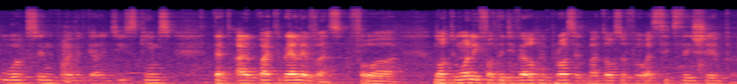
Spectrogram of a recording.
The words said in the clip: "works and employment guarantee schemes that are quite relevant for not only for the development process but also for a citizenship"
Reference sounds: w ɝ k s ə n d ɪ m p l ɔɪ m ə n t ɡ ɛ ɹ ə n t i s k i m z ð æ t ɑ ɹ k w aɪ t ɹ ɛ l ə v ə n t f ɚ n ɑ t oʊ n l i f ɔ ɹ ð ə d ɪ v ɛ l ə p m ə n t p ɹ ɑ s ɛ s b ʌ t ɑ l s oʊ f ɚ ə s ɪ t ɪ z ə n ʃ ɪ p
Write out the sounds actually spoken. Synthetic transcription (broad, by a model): w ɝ k s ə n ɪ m p l ɔɪ m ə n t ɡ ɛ ɹ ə n t i s k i m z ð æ t ɑ ɹ k w aɪ t ɹ ɛ l ə v ə n t f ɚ n ɑ t oʊ n l i f ɔ ɹ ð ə d ɪ v ɛ l ə p m ə n t p ɹ ɑ s ɛ s b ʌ t ɑ l s oʊ f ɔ ə s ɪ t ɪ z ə n ʃ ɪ p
